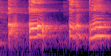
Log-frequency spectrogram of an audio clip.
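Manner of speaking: high cawing like a crow. Retold or imitated. Teacher imitating the crow for students, high cawing. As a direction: caw it out like a crow. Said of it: "You know what is the sound of crow?".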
